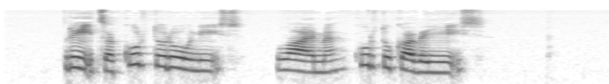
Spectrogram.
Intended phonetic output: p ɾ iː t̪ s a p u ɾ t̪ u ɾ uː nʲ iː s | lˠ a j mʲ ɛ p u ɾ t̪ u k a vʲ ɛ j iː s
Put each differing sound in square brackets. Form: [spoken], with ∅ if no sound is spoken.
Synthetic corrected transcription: p ɾ iː t̪ s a [k] u ɾ t̪ u ɾ uː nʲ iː s | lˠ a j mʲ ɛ [k] u ɾ t̪ u k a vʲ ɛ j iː s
